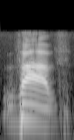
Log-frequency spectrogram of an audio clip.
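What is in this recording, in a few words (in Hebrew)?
"vav", Hebrew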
